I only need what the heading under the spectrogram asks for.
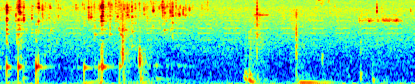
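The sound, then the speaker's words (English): Someone drinking water: a quick run of soft, wet mouth clicks and sips, followed by a couple of low, muffled gulps. Quiet, with no talking. “And I have to say, sorry, I was drinking some water.”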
